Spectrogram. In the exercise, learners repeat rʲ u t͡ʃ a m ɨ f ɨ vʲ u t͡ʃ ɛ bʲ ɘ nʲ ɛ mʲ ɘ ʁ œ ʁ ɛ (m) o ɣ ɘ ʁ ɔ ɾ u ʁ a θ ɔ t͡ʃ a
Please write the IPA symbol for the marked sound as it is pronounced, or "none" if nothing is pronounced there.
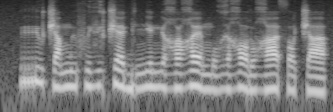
m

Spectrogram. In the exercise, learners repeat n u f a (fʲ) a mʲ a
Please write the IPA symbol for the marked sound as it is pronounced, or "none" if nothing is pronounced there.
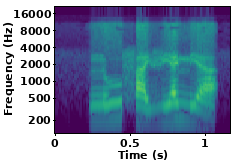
vʲ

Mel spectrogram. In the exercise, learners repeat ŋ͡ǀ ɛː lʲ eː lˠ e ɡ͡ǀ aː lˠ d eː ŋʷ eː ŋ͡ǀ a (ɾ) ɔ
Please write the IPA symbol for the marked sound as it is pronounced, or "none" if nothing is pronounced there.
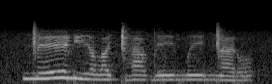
ɾ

